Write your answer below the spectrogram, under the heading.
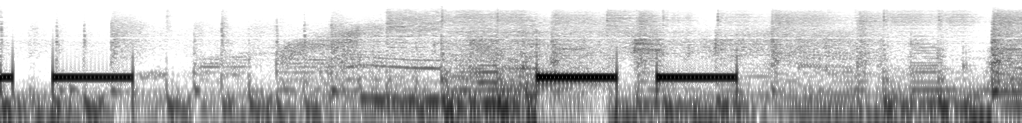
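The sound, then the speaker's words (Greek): A telephone call rings out with three short, steady electronic ringback beeps, the last two close together, heard over busy background music. “Συνδεθήκαμε με τον προσωπικό τηλεφωνητή.”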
